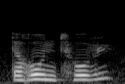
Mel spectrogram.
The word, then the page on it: d'r Rundhowwel: Bas-Rhin; Herrlisheim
